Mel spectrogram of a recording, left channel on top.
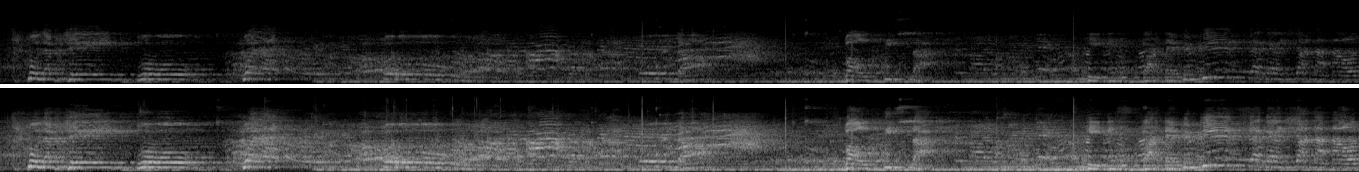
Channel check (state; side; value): quieter; left; 15.2 dB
